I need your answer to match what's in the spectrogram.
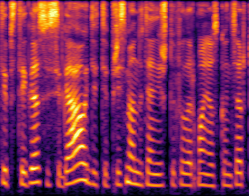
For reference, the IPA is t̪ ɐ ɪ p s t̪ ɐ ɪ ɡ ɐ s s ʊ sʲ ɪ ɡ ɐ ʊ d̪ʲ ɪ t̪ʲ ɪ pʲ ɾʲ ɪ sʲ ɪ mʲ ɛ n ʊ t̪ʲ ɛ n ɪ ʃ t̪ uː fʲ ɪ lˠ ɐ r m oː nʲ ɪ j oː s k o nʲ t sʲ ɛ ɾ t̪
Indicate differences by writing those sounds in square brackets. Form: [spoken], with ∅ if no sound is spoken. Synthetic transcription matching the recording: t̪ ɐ ɪ p s t̪ ɐ ɪ ɡ ɐ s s ʊ sʲ ɪ ɡ ɐ ʊ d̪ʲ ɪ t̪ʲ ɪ pʲ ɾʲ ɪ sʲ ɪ mʲ ɛ n ʊ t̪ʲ ɛ n ɪ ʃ t̪ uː fʲ ɪ lˠ ɐ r m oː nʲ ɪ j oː s k o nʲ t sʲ ɛ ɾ t̪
